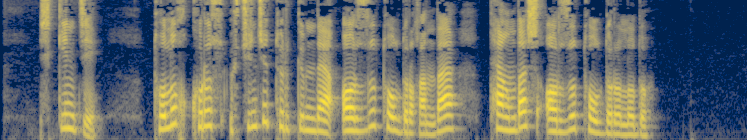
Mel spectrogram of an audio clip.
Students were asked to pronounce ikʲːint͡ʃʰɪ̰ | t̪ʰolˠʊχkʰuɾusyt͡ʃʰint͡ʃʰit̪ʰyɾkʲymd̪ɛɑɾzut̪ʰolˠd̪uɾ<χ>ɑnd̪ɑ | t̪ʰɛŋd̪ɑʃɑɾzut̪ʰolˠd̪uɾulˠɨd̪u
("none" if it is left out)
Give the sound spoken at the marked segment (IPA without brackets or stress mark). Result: ʁ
